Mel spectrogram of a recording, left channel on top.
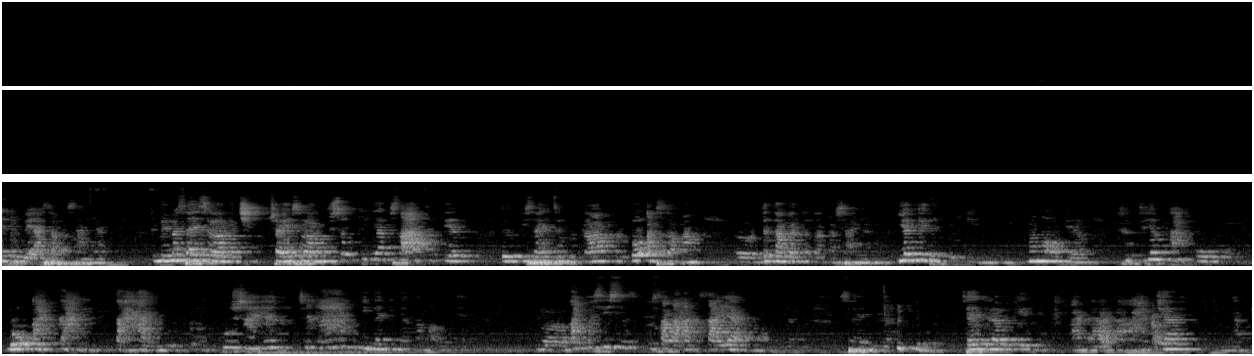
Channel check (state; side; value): silent; left; 60 dB below the other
